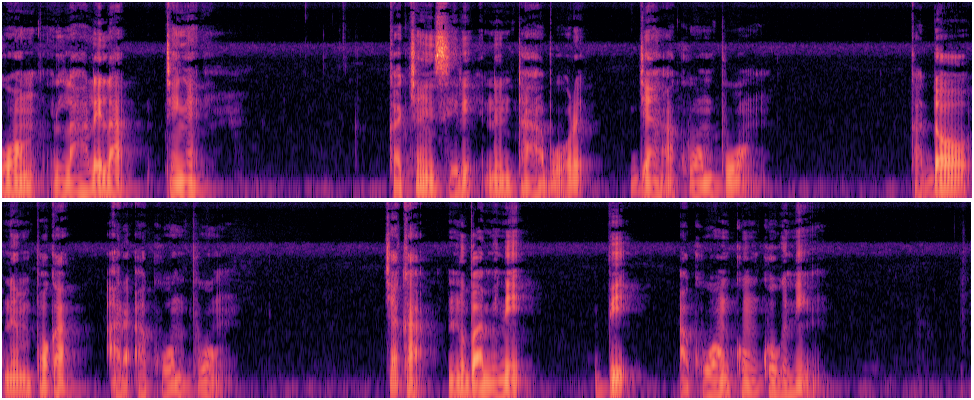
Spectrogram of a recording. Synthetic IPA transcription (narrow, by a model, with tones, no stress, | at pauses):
kʊ˨ɔ˦ŋlaː˨lɪ˦la˨ | tɪ˦ŋɛ˦ | ka˨t͡ʃɛ˦˨n˨si˨ɾi˦nɪ˦n̩˦taː˦˨bʊ̰ː˨ɾɪ˦ | d͡ʒɛ˦˨ŋa̰˨kʰʊ˨ɔ˦mpʊ˦ɔ̰˨ŋ | ka˨dɔ˦nɪ˦m̩˦pɔ˦ɡa˦ | a̰˨ɾɪ̰˨ʔa˨kʰʊ˨ɔ˨˦mpʰʊ˦ɔ̰˨ŋ | t͡ʃɛ˦ka̰˨ | nʊ˦ba˨mi˨ne˦ | bɪ˦ | a˨kʰʊ˨ɔ˦ŋkɔ˦ŋko˦ɣnḭ̃˦˨ŋ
